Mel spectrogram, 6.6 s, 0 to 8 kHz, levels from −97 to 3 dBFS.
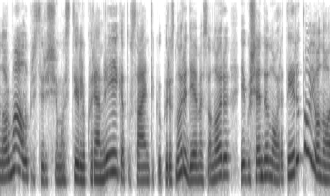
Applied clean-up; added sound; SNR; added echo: none; none; none; none.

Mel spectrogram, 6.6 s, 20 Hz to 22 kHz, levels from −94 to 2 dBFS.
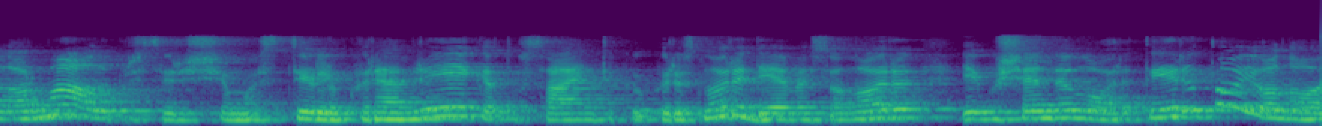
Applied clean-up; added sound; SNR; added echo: none; none; none; reverberation time 0.8 s.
